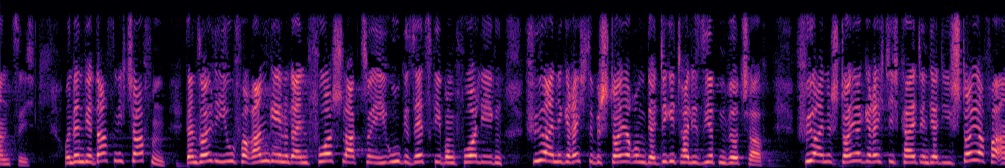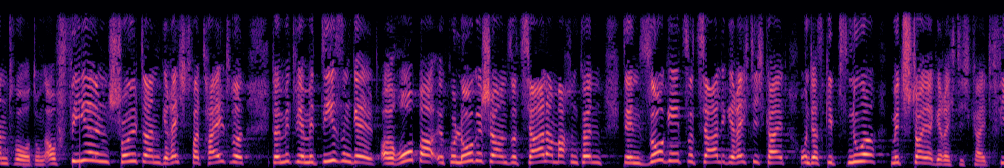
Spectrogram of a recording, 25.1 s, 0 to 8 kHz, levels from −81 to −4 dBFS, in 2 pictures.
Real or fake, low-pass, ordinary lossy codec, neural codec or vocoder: real; 7.2 kHz; none; none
